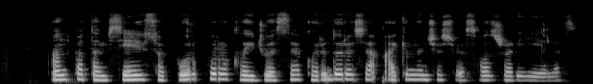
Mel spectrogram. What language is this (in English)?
Lithuanian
